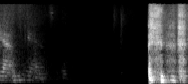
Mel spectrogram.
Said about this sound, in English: Bless you.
